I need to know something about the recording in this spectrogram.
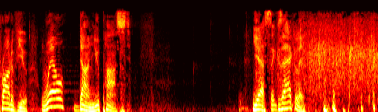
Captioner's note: applause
